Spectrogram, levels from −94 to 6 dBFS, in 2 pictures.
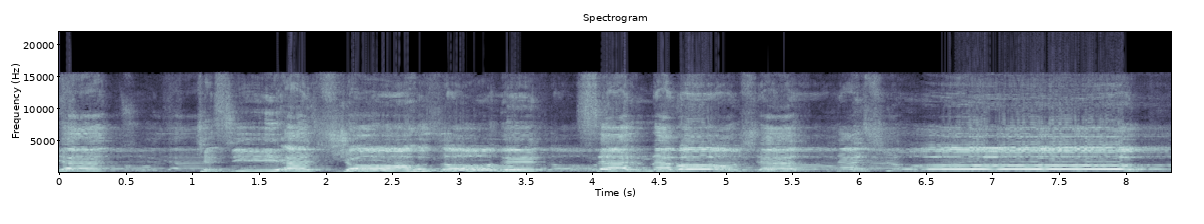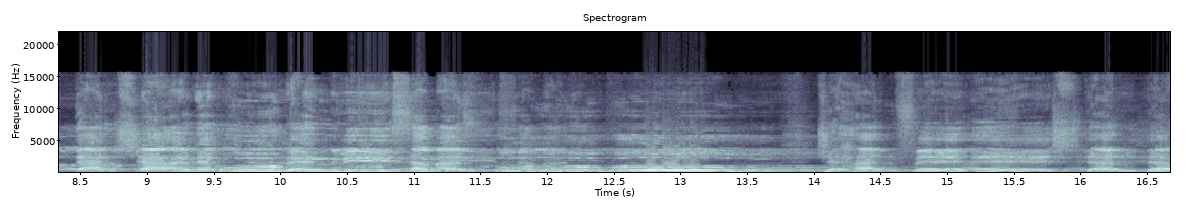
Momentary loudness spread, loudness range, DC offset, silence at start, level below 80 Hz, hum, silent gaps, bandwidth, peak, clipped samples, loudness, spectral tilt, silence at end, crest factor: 11 LU; 3 LU; under 0.1%; 0 s; -36 dBFS; none; none; 16.5 kHz; 0 dBFS; 0.8%; -9 LUFS; -2 dB/octave; 0 s; 10 dB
